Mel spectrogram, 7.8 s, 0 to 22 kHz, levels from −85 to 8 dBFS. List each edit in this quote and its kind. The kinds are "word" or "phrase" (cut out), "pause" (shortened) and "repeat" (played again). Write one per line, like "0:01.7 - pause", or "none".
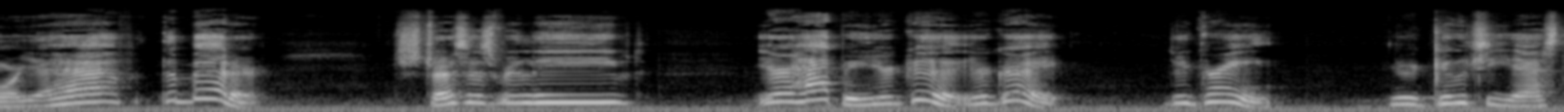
none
